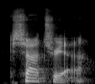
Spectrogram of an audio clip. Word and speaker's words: kshatriya: The word is kshatriya. Ooh, well done. Some people might put a little more emphasis on that K.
